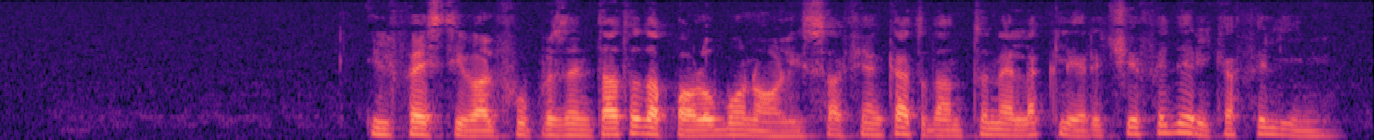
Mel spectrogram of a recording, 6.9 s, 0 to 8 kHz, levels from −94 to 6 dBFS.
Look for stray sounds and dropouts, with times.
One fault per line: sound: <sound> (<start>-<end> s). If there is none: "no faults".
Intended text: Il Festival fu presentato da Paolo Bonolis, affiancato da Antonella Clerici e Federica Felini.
no faults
